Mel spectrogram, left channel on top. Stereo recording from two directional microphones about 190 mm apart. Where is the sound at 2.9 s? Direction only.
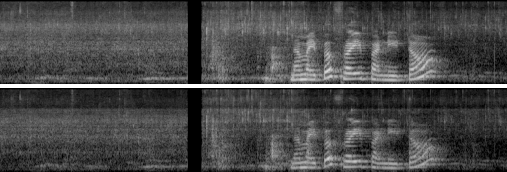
55° left (ahead or behind).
